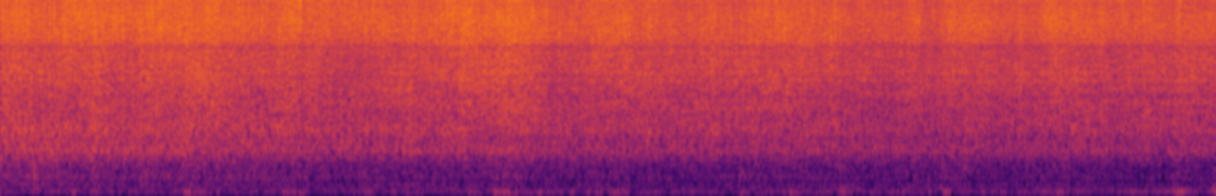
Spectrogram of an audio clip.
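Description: Chicken thigh pieces frying in hot oil in a nonstick pan: a steady sizzle.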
